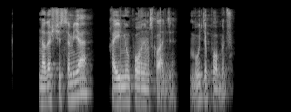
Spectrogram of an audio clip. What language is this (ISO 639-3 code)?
bel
